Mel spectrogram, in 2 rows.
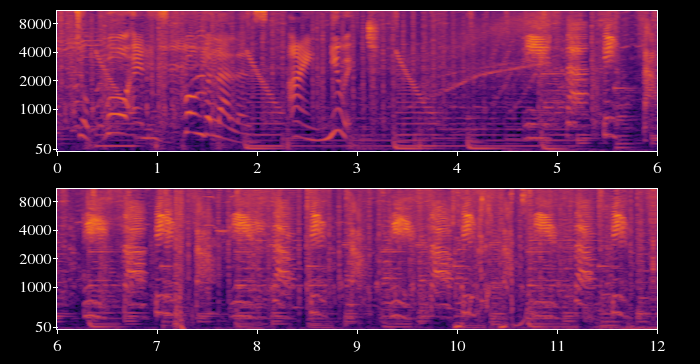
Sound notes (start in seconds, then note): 4.5 Bongolalas chant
